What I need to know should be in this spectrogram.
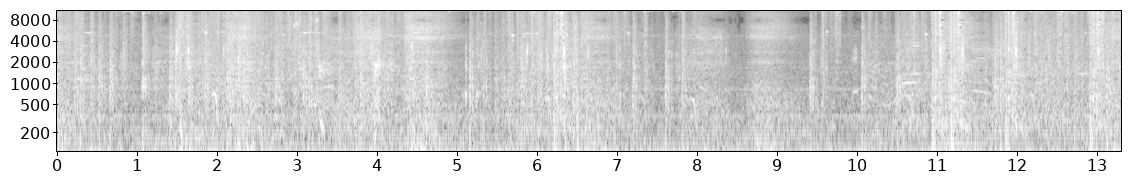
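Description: A man shouts in pain.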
